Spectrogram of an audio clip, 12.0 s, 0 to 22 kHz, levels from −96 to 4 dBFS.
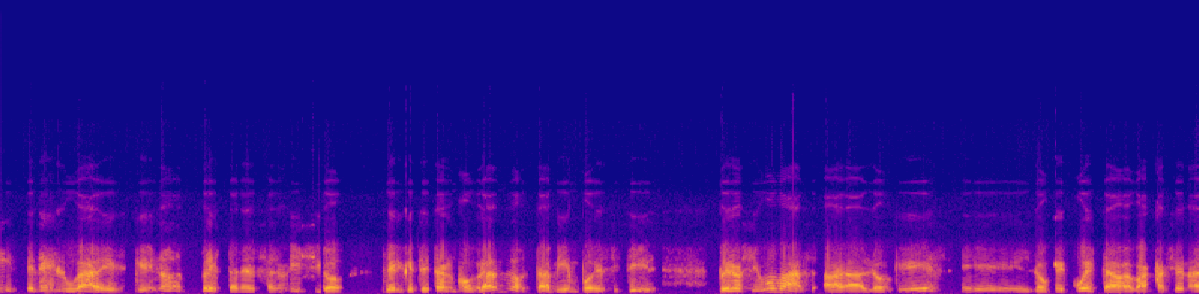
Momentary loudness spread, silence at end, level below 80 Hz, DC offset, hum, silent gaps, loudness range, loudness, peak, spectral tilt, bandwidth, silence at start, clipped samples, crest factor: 14 LU; 0 s; -70 dBFS; under 0.1%; none; none; 2 LU; -21 LUFS; -4 dBFS; -4.5 dB/octave; 7.8 kHz; 0 s; under 0.1%; 18 dB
